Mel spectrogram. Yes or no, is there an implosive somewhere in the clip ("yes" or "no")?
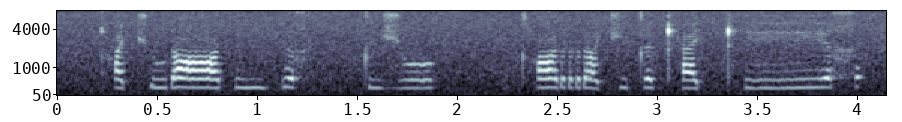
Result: no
